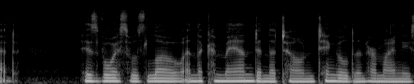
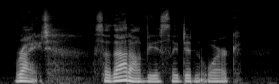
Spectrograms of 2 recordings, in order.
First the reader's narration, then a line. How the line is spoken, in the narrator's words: Malfoy said as they stared at each other, panting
